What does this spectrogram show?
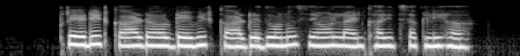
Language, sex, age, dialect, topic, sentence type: Magahi, female, 18-24, Western, banking, question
